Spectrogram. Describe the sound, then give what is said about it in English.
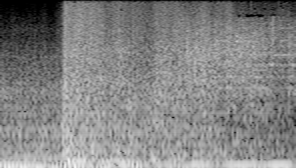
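Glass shatters as a car smashes through tall, double-wide glass front doors into a lobby in a game. A sudden loud crash gives way to a long, dense spray of breaking glass. “I will say that you are able to smash your car through the front door of Omnicorp.”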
